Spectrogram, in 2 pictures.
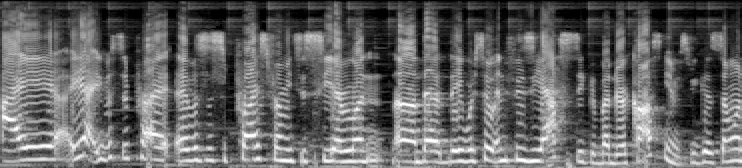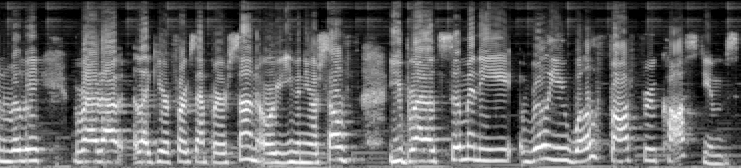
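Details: Adult woman speaking; Normal voice.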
